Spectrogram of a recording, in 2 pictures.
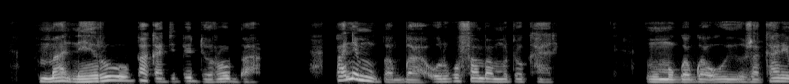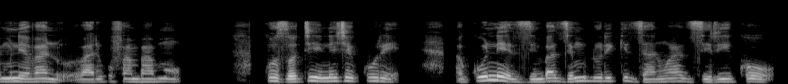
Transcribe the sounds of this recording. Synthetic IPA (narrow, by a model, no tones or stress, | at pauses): man̤e̞ɾupakatipe̞dʱo̞ɾo̞ːbʱa | pane̞muɡʱwaɡ͡bʱwauɾikufambamo̞to̞kʰaːre | mumuɡʱwaɡʱwaujuʐakaɾe̞mune̞ʋan̤ṵʋaɾikufambaːmo̞ | kuzo̞tine̞t͡ʃe̞kuːɾe̞ | kune̞d͡zimbad͡ze̞muɗuɾikid͡zanwad͡ziriːko̞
